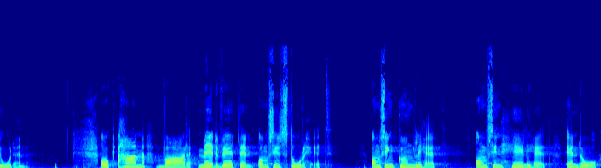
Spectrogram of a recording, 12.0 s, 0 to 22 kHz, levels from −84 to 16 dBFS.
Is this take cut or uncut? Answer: uncut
